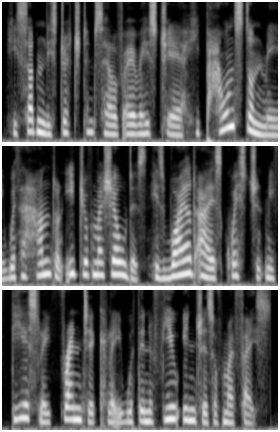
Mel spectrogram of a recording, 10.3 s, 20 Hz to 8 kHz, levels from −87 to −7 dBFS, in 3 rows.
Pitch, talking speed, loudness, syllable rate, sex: 225 Hz, 190 wpm, -19 LUFS, 5.0 syllables/s, female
